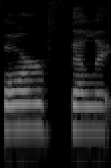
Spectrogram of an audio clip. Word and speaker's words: farfalle: How do you pronounce it? Yeah, they're both. Yeah, but that's not what it's called. – Farfalle? Yeah. Okay. – Or pretty good. Acceptable.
